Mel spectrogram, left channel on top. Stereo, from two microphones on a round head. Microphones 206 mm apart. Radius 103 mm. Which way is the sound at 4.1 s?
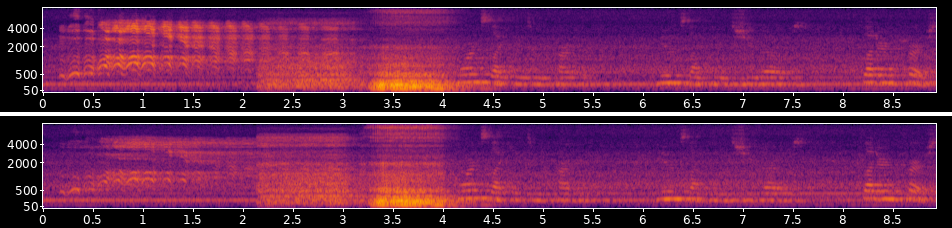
10° right (ahead or behind).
